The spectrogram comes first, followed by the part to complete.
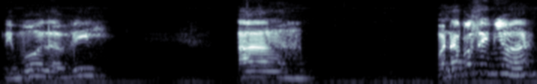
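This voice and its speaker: A man's voice: high voice, very animated, normal speed, pushed and bright, no room sound, exaggerated voice. An actor playing a playful, teasing young man on a phone call in a radio drama. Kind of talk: Visayan radio drama acting.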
